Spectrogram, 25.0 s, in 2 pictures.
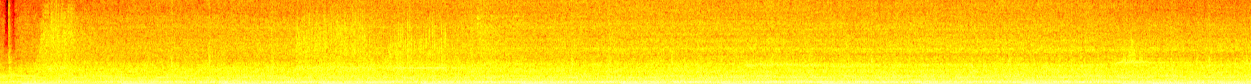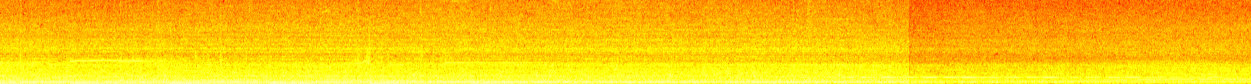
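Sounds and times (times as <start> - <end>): freight train on a bridge: 0.0 - 25.0.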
